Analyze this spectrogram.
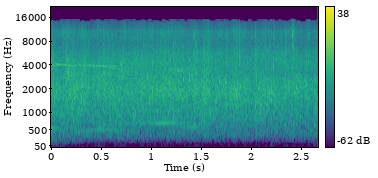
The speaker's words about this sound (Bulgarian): Благодаря на пете човека, които ръкопляскат там отзад.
